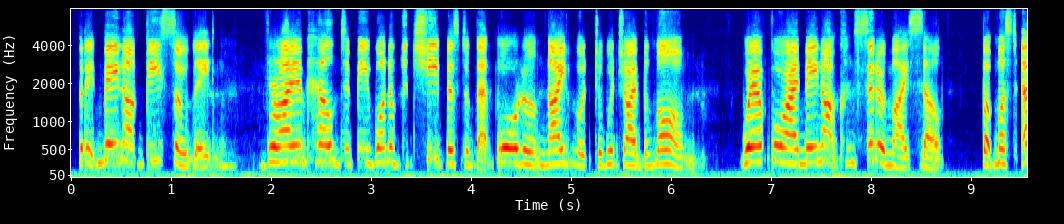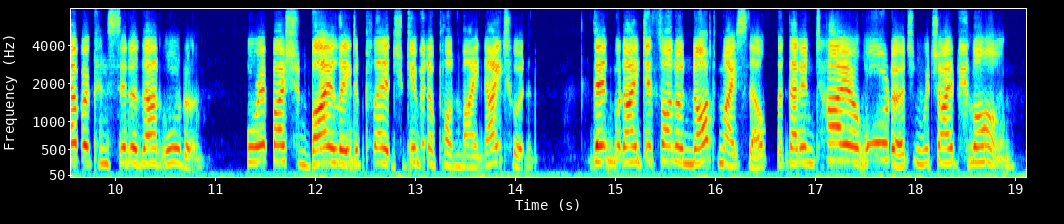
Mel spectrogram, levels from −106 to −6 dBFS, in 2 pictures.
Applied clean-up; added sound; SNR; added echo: neural diffusion model UNIVERSE++.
